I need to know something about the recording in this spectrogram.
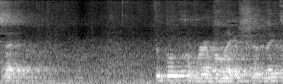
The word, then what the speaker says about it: Revelation: you to notice that that word in the name of that book does not have an s on the end of it many people mispronounced that The Book of Revelation they call it Revelations but it's one Revelation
